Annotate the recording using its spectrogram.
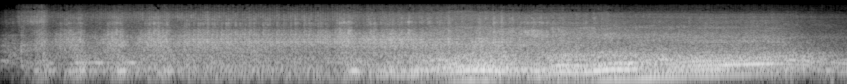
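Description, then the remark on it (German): A heavy truck engine drones steadily, with a low rumble and rattling noise as it travels along bumpy country roads to another town at night, no voices present. “Die drei Figuren verbrachten eine unruhige Nacht, während der Lastwagen über holprige Landstraßen in eine andere Stadt fuhr.”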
